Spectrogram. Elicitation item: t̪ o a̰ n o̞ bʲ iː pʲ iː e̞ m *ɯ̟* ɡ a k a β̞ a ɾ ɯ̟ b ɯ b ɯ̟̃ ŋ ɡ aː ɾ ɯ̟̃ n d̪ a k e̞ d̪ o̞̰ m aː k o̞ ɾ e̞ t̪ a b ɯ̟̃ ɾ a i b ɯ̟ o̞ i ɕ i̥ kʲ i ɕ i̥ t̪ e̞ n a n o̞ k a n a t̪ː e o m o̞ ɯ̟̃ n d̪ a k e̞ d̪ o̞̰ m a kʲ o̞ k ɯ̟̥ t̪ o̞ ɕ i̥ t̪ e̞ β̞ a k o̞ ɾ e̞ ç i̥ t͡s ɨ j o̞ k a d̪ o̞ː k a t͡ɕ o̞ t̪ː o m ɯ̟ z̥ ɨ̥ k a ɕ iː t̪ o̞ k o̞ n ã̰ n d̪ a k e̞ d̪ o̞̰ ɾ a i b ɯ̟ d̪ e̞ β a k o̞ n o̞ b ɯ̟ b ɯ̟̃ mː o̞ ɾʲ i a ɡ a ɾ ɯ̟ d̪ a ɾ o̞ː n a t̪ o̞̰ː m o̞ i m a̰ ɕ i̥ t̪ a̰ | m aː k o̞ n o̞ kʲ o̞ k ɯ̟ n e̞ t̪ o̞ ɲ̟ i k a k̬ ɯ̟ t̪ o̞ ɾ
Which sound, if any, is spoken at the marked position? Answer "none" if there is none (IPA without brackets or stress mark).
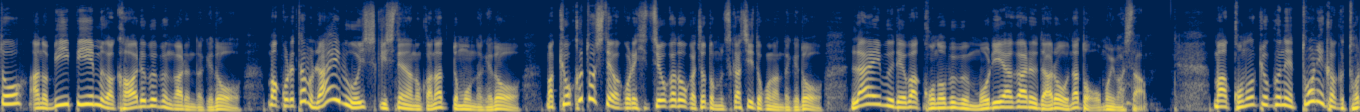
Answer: ɯ̟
